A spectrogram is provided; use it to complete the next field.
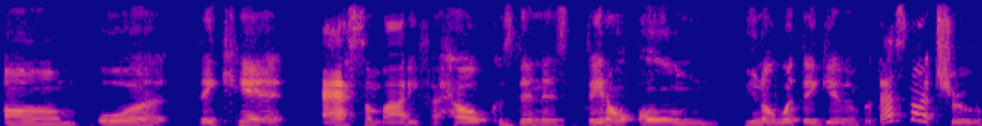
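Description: A woman with a fairly low pitch speaks at a moderate pace with fairly even intonation and hardly any pauses. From New York City, Harlem. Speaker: life coach. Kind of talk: casual chat.

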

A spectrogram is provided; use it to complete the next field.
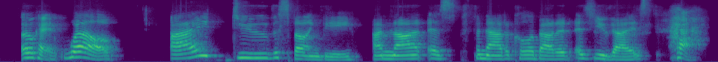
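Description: At a fairly slow pace, a woman of medium pitch talks in an ordinary speaking voice, with ordinary pitch variation. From not from Philadelphia. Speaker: guest game player. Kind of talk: casual chat.

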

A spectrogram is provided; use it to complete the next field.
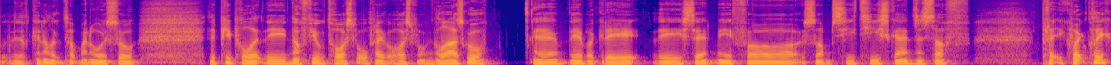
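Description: In a Scottish accent, a man speaks at a moderate pace with fairly low pitch and fairly even intonation, captured in a very clean recording with a silent background. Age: 40s. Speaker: clothing brand owner and cancer patient. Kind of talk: casual interview. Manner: talkative.

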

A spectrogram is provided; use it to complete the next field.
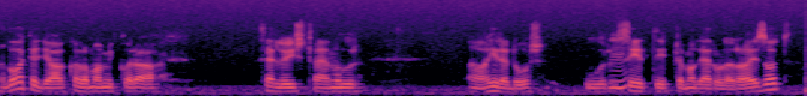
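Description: With a dark, mellow tone and medium pitch, a man speaks at a moderate pace, using ordinary pitch variation, very even loudness and long, frequent pauses. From Hungary, Jászberény. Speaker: caricaturist. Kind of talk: interview. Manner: halting.

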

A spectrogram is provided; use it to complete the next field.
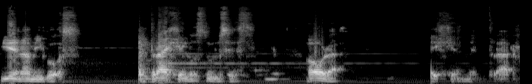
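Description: A man puts on a raspy character voice, speaking fairly slowly with long, frequent pauses. Faint music plays in the background. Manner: frightening.

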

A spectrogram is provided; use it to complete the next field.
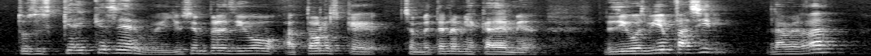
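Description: A man talks at a fairly quick pace with a fairly high pitch and lively intonation. Audible room echo and noticeable background noise are present. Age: 30s. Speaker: real estate developer. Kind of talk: interview. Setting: office.

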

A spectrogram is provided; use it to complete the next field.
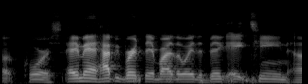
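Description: With an American accent and a normal speaking voice, the speaker goes at a fairly quick pace with ordinary pitch variation. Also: man. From Florida. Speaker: podcast host. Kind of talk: casual interview.

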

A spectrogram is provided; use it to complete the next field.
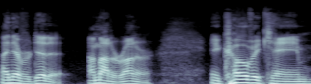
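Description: A man's voice at a medium pitch comes through a very clean recording with a silent background. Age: 40s. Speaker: mortgage lender. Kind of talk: casual chat. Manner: animated.

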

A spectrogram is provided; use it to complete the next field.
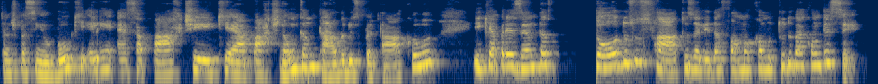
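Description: Fairly quick male speech, high in pitch and swinging very widely across it. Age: 20s. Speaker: podcast co-host, art director. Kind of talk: casual chat.

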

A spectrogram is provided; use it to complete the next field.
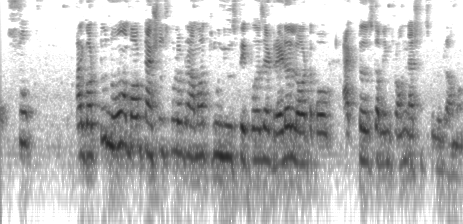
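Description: A woman's high voice rises and falls in lively fashion as noticeable noise carries on behind her. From Maharashtra, India. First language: Marathi (speaking Hindi). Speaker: stage actor. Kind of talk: interview conversation.

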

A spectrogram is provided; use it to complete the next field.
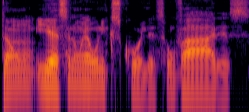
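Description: A man with a normal speaking voice and a fairly high pitch shows ordinary pitch variation in a dry, close sound with no echo. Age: 20s. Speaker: podcast co-host. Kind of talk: casual chat.

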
